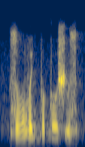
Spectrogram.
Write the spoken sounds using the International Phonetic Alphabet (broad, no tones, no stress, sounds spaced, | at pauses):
z o β ə lʲ b o ɡ o ʃ u z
